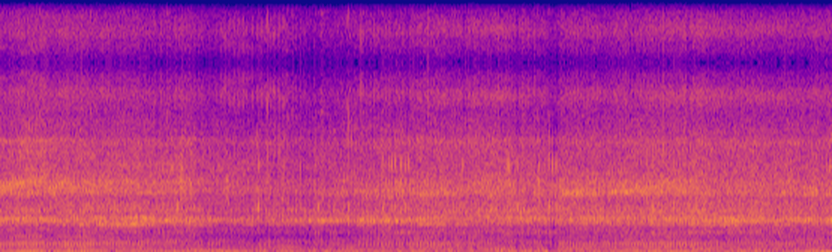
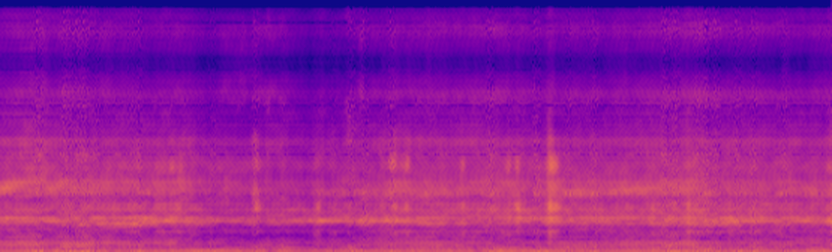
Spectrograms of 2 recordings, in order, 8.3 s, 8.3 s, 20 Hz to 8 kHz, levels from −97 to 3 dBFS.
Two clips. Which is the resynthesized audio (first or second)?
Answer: second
